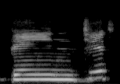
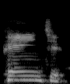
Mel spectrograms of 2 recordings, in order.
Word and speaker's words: painted: foreign very good exactly we had an extra syllable paint only one painted two syllables painted okay very good the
